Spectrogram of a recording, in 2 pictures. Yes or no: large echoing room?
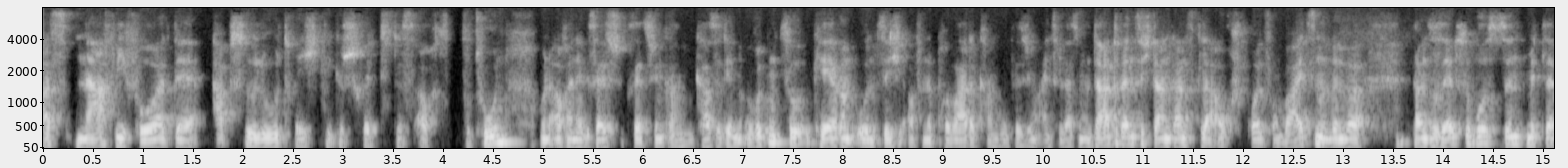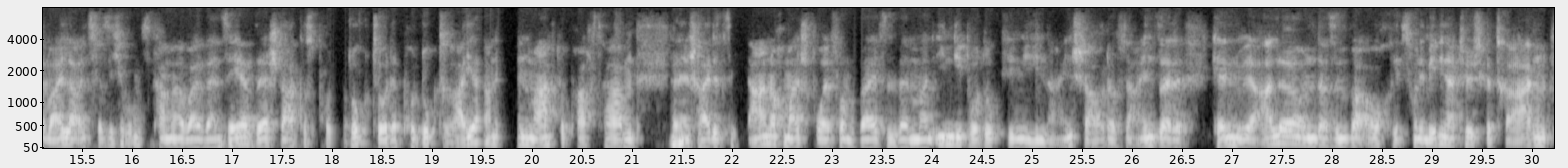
no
